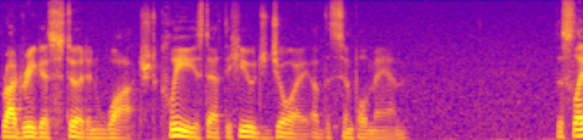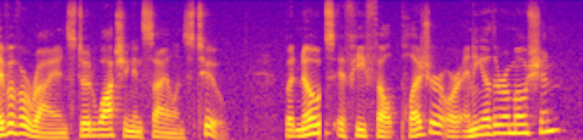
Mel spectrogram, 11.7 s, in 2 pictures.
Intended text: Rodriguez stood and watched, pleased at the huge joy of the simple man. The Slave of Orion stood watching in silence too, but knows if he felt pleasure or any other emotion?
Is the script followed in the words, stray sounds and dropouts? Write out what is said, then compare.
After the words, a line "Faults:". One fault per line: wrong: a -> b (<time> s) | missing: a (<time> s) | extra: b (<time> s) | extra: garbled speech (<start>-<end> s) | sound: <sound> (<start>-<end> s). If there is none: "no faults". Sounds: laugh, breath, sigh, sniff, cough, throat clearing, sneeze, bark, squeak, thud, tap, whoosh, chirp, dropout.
Rodriguez stood and watched, pleased at the huge joy of the simple man. The Slave of Orion stood watching in silence too, but knows if he felt pleasure or any other emotion?
Faults:
sound: dropout (9.0-9.1 s)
